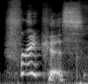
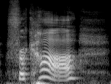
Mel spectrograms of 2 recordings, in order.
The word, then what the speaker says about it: fracas: The fracas, pronounced fracas, according to Merriam-Webster, although the British pronounce it fracas, began quietly with a tweet from a Potter fan, blah, blah, blah.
